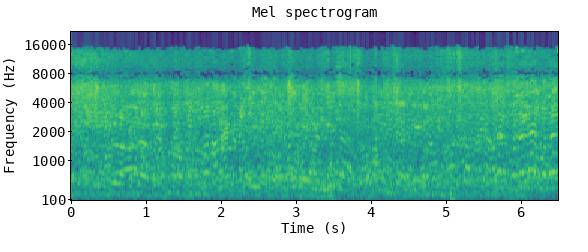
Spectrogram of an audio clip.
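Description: Busy market chatter: many voices of vendors and shoppers talking over one another at once, steady throughout.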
